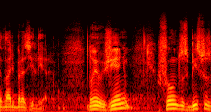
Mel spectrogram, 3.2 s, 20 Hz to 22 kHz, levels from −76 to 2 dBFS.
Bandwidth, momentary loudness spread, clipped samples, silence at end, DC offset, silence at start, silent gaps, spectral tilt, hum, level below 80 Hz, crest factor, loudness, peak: 14.5 kHz; 16 LU; under 0.1%; 0 s; 0.6%; 0 s; none; -4.5 dB/octave; none; -56 dBFS; 20 dB; -25 LUFS; -6 dBFS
